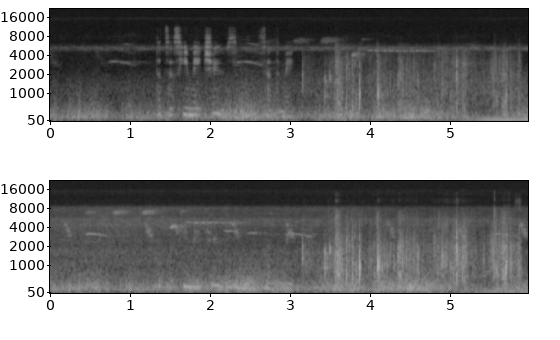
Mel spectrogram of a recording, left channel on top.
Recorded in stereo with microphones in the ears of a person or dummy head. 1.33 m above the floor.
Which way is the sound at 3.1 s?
30° right (ahead or behind).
